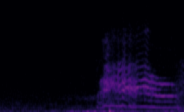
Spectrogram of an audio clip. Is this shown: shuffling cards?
no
